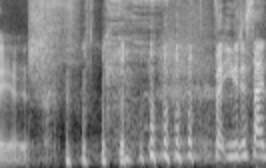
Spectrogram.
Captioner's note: laughing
